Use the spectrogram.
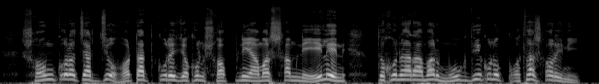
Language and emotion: Bengali, surprised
